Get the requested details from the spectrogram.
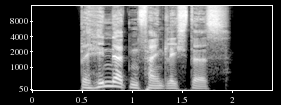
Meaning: strong/mixed nominative/accusative neuter singular superlative degree of behindertenfeindlich
- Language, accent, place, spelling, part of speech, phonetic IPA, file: German, Germany, Berlin, behindertenfeindlichstes, adjective, [bəˈhɪndɐtn̩ˌfaɪ̯ntlɪçstəs], De-behindertenfeindlichstes.ogg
